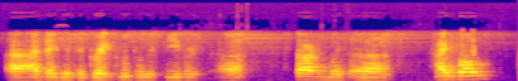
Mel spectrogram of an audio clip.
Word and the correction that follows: Hefo: Some of these first names, I don't want to butcher them. – Yeah, Aleva Hefo. – Hefo, excuse me.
